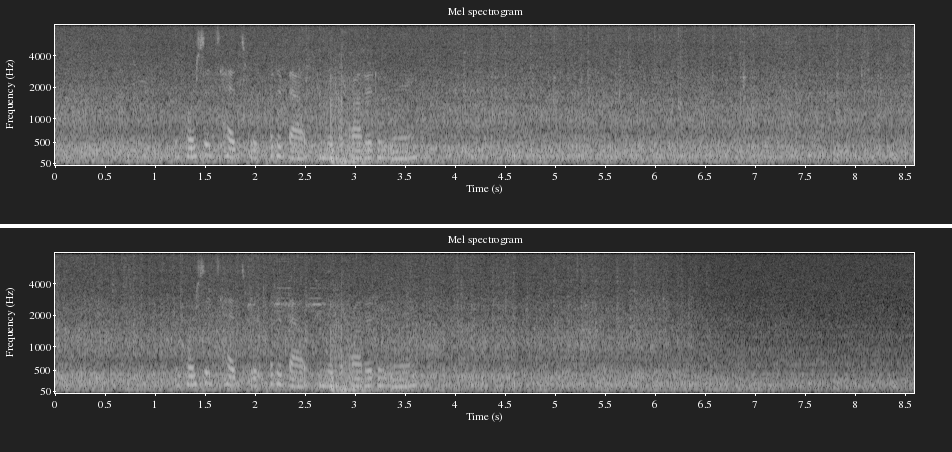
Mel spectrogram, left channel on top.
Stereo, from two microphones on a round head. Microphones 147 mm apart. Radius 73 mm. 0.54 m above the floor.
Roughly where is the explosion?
Centre.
